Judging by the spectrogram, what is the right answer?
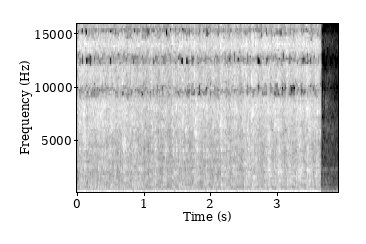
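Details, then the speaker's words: Old van on the road again, new exhaust fitted, heard from inside the cabin: smooth, low, even idle rumble with no ticking or puffing, then shut off; much quieter, no exhaust leaks. "sounds good. A lot quieter in here. There's no exhaust leaks. I love it."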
